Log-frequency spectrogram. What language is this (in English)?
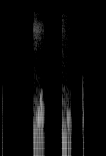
Georgian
